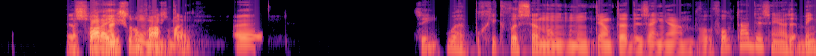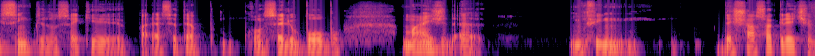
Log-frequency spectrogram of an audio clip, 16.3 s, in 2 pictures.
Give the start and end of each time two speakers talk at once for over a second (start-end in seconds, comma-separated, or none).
0.7-1.9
